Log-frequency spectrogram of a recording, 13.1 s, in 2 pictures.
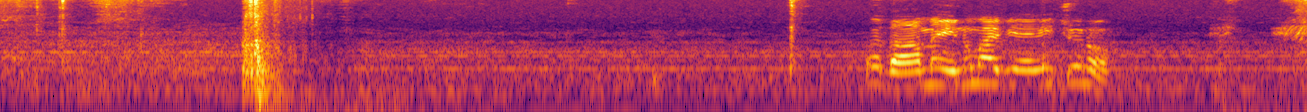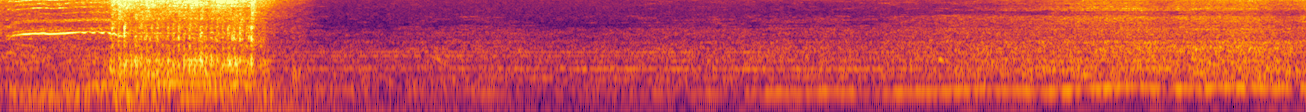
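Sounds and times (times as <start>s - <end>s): engine idling: 4.4s - 11.4s.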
